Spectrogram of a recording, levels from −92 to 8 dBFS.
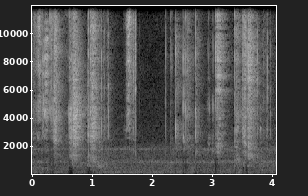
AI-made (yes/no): no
